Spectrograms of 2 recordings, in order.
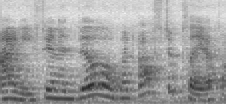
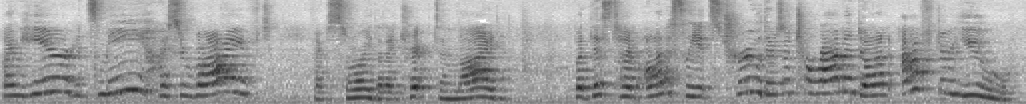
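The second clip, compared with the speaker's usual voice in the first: muffled cry; 8 semitones higher than usual. Acted. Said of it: "a muffled cry".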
